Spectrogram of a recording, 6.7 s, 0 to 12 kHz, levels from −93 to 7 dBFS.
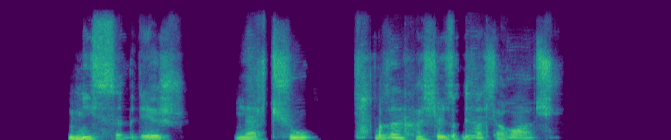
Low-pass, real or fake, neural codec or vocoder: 10.8 kHz; fake; codec, 44.1 kHz, 3.4 kbps, Pupu-Codec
